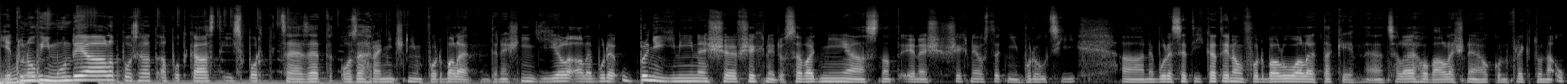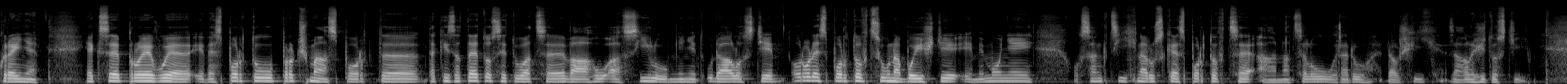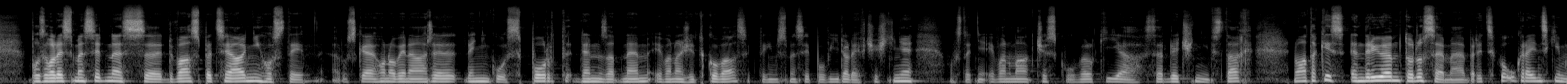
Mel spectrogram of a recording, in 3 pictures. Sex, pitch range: male, 120-145 Hz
